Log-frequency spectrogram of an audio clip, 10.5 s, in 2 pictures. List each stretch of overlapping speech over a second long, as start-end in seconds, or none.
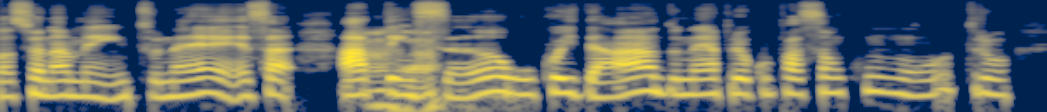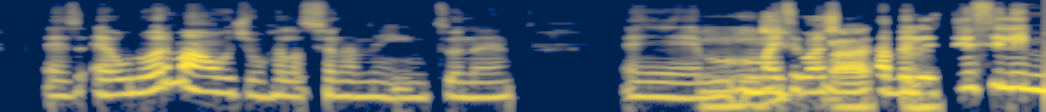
8.7-9.9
